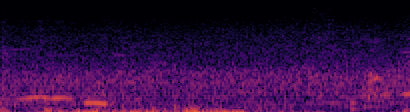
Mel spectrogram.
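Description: A person's long, wavering call that ends within the first second, over faint open-air background rumble.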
